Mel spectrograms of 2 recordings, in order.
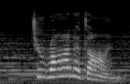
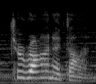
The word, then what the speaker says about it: pteranodon: you know the name pteranodon toronto where the letter p is not pronounced toronto donned repeat with me pteranodon next dinosaur was built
